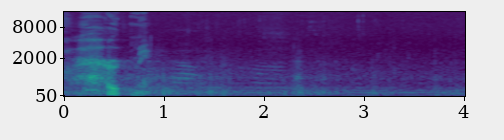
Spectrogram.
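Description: A man's voice, breathy and close to a whisper, trails off in the first second. Near-quiet room tone with a faint steady hum follows.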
